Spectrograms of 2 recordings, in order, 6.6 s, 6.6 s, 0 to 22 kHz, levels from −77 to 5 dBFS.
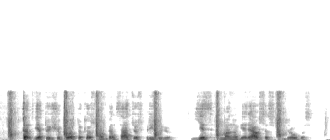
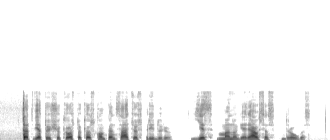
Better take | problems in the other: second | noise reduction (classical method WPE with log-MMSE)

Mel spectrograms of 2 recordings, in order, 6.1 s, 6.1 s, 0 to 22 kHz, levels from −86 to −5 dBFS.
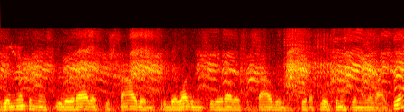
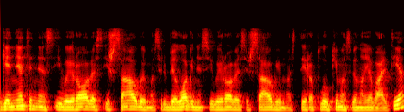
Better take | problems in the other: second | background sound (Crow); 2 dB below the speech

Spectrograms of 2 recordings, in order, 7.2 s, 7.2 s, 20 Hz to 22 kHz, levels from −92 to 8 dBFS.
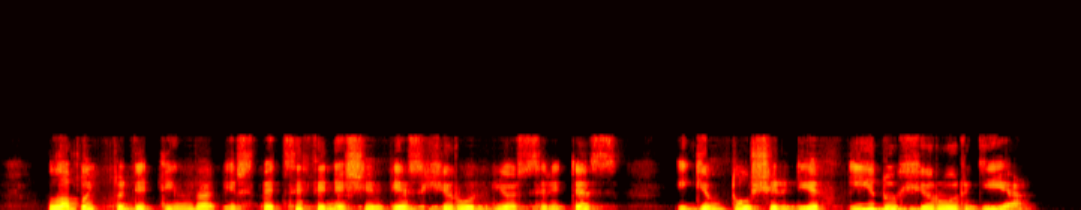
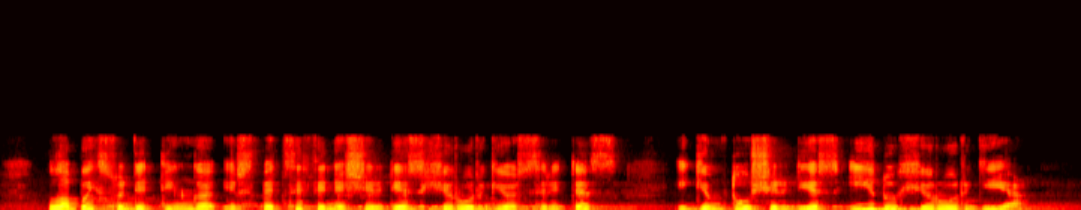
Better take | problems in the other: second | noise reduction (neural mask model DeepFilterNet 3)

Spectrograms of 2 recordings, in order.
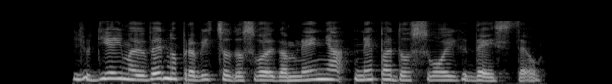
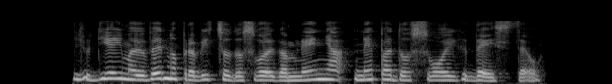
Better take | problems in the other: second | noise reduction (neural mask model Resemble Enhance denoiser)

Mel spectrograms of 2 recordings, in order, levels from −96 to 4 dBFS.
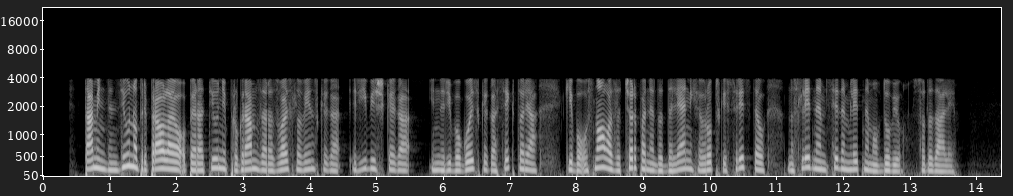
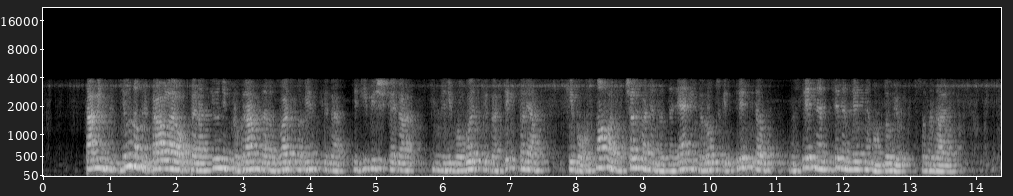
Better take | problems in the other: first | noise reduction (neural separator model SepFormer DNS4)

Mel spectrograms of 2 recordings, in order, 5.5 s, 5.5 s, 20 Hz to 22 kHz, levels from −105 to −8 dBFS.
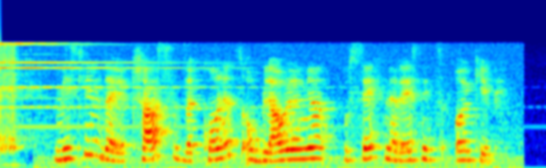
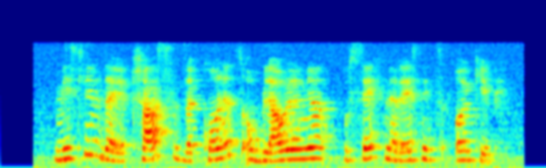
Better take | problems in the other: second | background sound (Telephone); 14 dB below the speech

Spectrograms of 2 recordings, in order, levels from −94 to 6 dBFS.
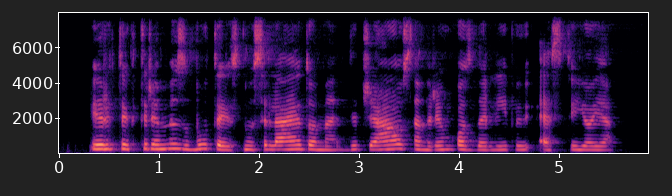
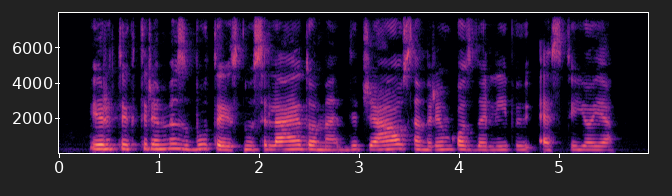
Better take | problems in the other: second | noise reduction (neural mask model DeepFilterNet 3)

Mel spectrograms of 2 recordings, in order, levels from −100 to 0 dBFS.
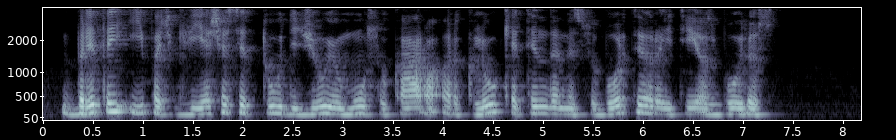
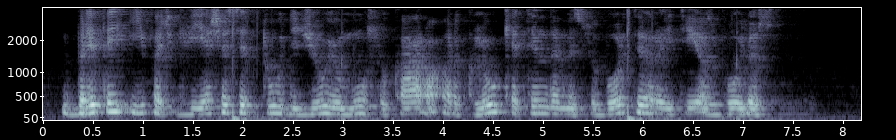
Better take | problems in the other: first | background sound (Glass); 19 dB below the speech // room echo; dies away in 0.5 s

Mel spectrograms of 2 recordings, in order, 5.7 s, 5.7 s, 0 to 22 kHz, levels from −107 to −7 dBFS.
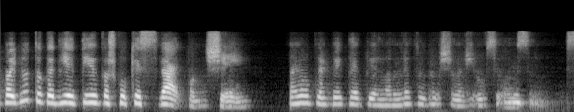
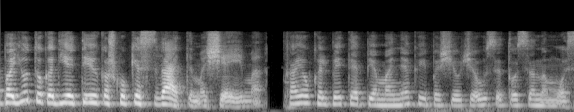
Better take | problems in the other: second | noise reduction (neural mask model DeepFilterNet 3)

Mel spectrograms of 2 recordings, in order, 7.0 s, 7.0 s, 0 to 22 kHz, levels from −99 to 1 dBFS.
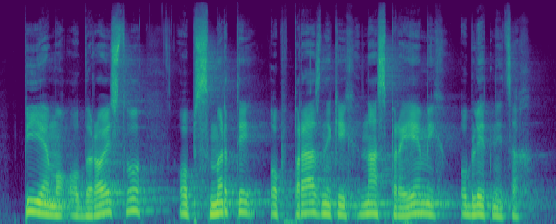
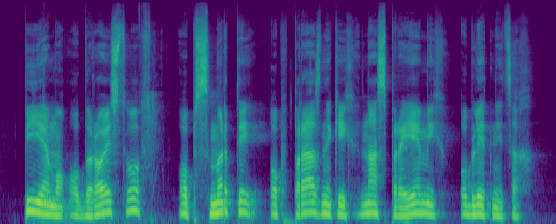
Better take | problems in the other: first | noise reduction (neural mask model DeepFilterNet 3)

